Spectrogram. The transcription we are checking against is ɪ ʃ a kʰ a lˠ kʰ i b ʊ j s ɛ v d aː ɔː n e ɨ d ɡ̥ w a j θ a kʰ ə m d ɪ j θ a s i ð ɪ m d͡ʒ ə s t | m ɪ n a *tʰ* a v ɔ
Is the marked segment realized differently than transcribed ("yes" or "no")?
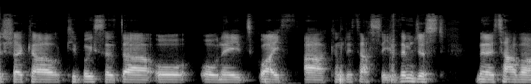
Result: no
